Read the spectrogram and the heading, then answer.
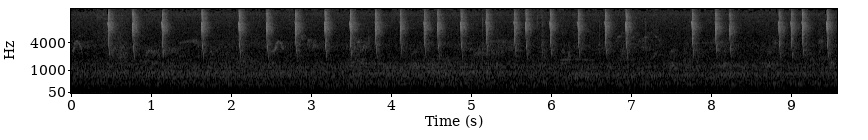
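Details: A feisty rufous hummingbird of North America repeats short, high, clicking chip notes steadily, roughly two to three per second, with brief doubled notes now and then over a low even hiss.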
